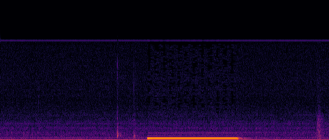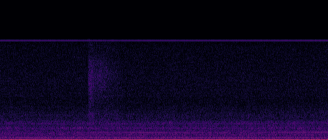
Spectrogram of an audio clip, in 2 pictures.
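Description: Ringing tone of an outgoing video call on a laptop: one steady tone, held for about a second, sounds about a second and a half in, as part of a repeating calling signal. A steady low hum runs underneath, with a couple of faint clicks.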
